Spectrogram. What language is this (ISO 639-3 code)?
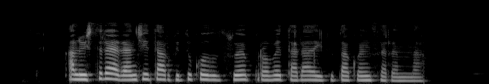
eus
